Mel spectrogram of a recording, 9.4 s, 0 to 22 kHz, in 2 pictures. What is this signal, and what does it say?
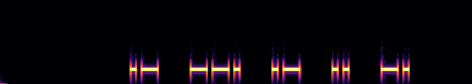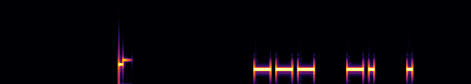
Morse code, heard as a keyed tone, about 22 wpm, spaced as for 16 wpm, 700 Hz. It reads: AGAIN ONE
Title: 2x Character Spacing - Top 300 Words - 22wpm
